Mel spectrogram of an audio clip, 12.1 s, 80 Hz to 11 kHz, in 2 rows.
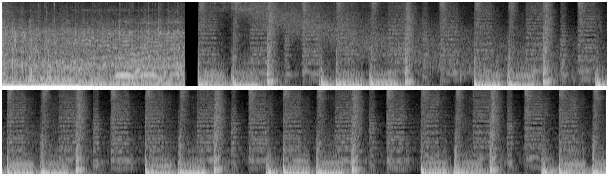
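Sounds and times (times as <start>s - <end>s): truck engine running loud: 0.0s - 1.9s.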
